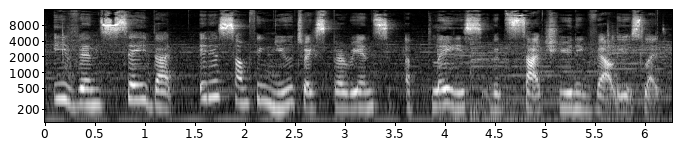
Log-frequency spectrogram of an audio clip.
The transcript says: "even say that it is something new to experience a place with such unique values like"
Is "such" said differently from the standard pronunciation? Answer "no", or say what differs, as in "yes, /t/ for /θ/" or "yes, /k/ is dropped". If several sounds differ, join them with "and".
no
